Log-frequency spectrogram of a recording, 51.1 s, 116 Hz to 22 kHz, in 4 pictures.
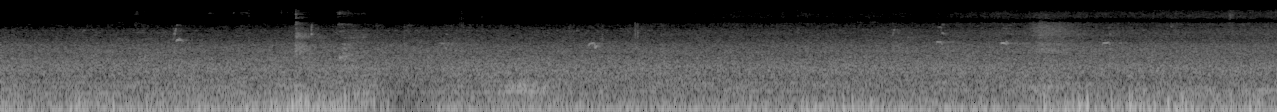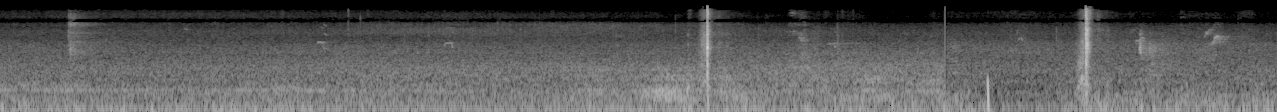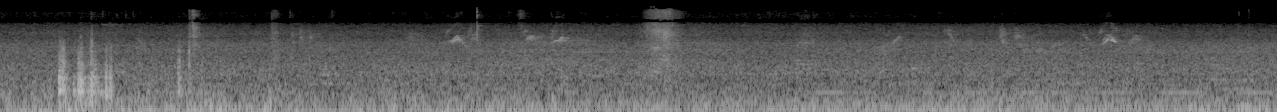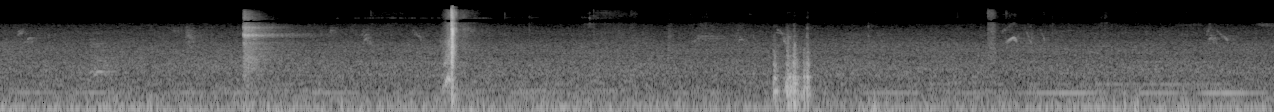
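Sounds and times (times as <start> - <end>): low background rumble: 0.0 - 51.0
golf club striking ball: 19.8 - 20.0, 23.5 - 23.9, 42.7 - 43.1.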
